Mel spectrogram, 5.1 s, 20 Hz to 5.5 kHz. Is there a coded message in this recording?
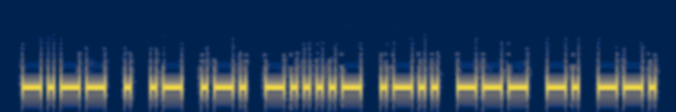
Yes: Morse code from 0.2 to 4.9 s, heard as a keyed tone, about 25 wpm, 600 Hz. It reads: YEAR-LONG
